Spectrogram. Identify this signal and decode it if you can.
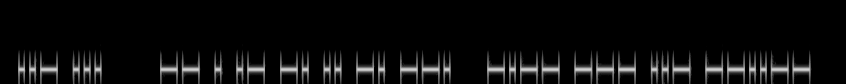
Morse code, heard as a keyed tone, about 22 wpm, 700 Hz. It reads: US MEANING YOU,
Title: A Sound Of Thunder 22wpm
